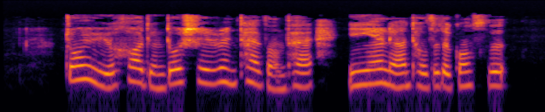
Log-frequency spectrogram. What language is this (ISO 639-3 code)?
zho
